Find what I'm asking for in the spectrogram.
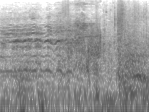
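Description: A horse whinnying close by, a loud wavering neigh lasting about two seconds, with faint hoof clops beneath.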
